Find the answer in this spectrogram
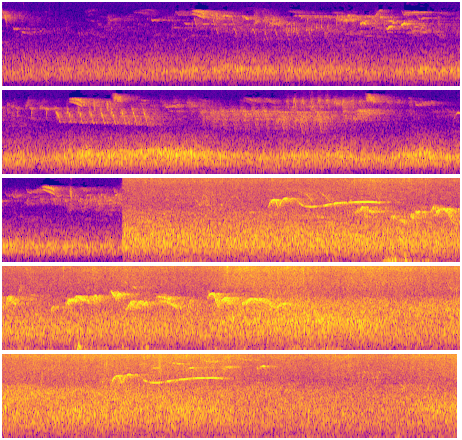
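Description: Added outdoor ambience: birds chirping over a steady background noise. About ten seconds in, the background switches abruptly to a fuller, noisier bed, with more chirps and a few low thumps.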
